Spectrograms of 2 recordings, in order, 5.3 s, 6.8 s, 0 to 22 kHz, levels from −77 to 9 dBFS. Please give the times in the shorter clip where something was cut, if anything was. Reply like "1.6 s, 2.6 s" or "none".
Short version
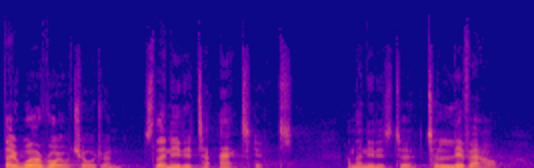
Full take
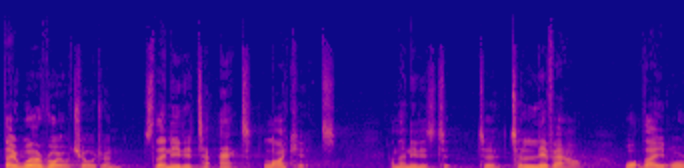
2.5 s, 3.9 s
